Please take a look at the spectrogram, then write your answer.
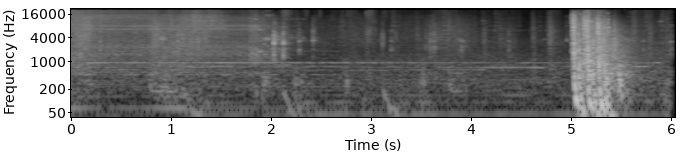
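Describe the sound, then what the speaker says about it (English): Gunfire from the sci-fi survival game Memories of Mars, a low steady run of game shooting noise capped by one loud, close burst near the end. "you're gonna spend a ton of freaking bullets in order to kill those big ones"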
